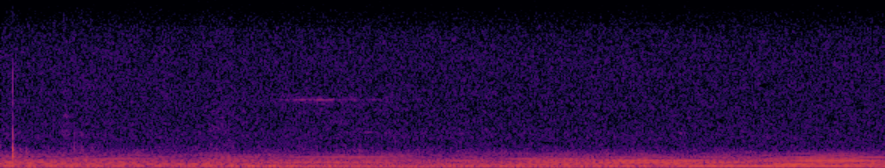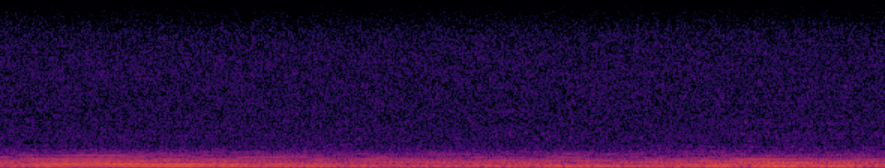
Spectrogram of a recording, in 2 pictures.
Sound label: loudest buzzing, gaza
